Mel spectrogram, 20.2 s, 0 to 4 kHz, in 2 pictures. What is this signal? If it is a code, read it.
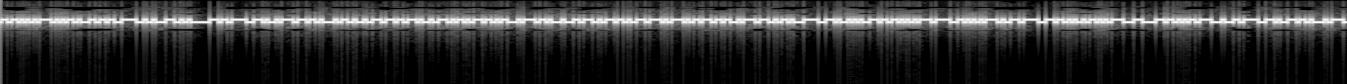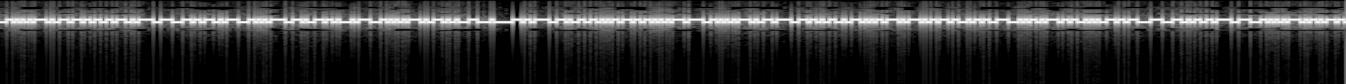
RTTY, about 45.45 baud. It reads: RESULT, THE KPA HAD BEGUN A LENGTHY RETREAT FROM SOUTH KOREA INTO NORTH KOREA. THIS RETREAT WAS CLOSELY MONITORED
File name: fsk170 / USS-Missouri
